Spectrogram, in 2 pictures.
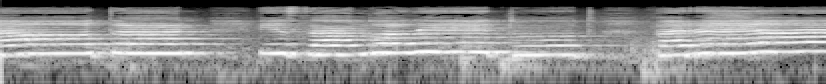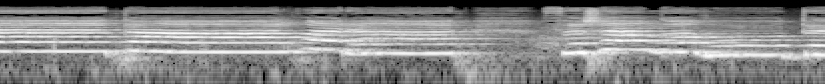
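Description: A girl singing Basque bertso verses solo and unaccompanied into a microphone, holding long notes with short pauses for breath.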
